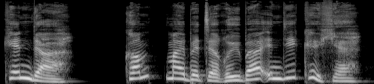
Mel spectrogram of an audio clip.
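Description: A woman's voice: lowish voice, animated, slow, fairly bright tone, exaggerated voice. A woman voicing a stern, exasperated father who speaks firmly in a storybook reading.

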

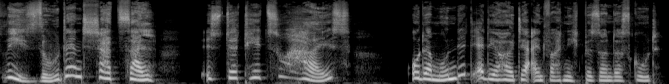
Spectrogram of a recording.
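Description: A woman's voice: mid-range voice, very animated, slow, husky, full character voice. A woman voicing a cheeky grandmother who scolds and plays pranks, switching to a sugary-sweet tone. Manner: mock-stern, then sugary sweet.

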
